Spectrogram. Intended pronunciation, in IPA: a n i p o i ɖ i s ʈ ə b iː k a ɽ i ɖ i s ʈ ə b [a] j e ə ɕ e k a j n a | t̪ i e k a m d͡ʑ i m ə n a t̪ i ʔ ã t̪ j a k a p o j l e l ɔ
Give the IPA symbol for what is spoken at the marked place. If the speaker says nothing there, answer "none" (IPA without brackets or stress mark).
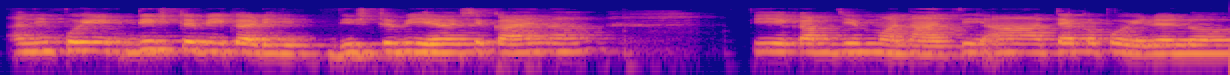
i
